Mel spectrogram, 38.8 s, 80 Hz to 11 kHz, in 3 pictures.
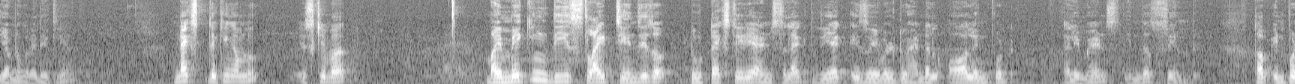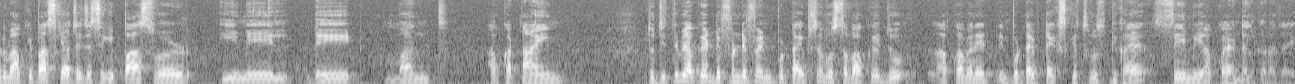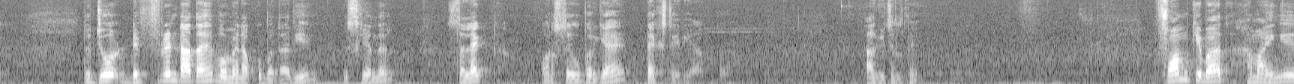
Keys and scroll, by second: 0.0 alt+Tab.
